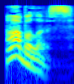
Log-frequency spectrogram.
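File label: "obelus", British English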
